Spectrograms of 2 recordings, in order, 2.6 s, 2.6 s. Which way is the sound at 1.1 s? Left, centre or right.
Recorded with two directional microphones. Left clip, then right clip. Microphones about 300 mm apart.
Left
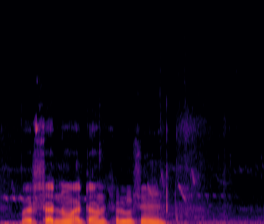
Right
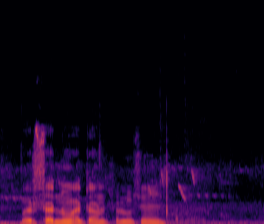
Centre.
